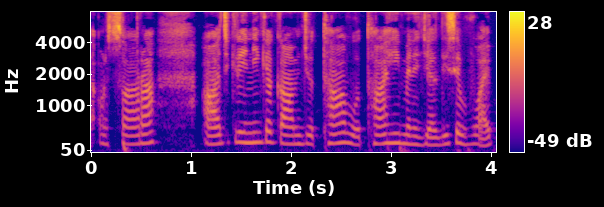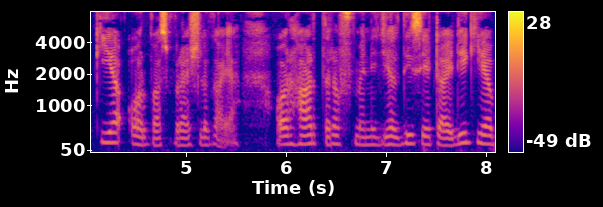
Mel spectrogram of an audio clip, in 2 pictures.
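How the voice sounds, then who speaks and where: A woman's voice: lowish voice, darkish tone, dry recording. Chatty Pakistani woman narrating home vlog. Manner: chatty, with frequent fillers and restarts. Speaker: home vlogger. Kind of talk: casual voice-over narration.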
